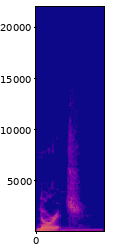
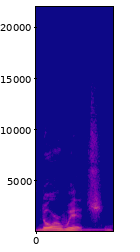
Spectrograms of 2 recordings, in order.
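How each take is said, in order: First: The W in the middle is silent. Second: The W in the middle is pronounced. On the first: It is said the way locals say it. "But I'm told, no, it's Norwich" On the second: It is read the way the spelling suggests. "I look at that, that is Norwich"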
